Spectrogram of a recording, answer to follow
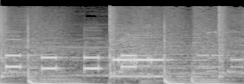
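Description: Smartphone dial-pad touch tones: a quick series of short two-tone beeps as digits are keyed in. Electronic music with a heavy, sweeping bass beat plays underneath.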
